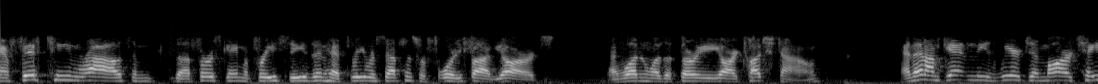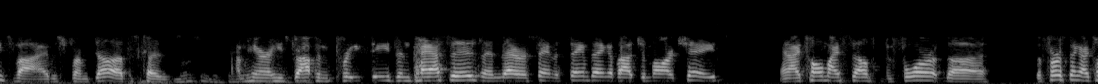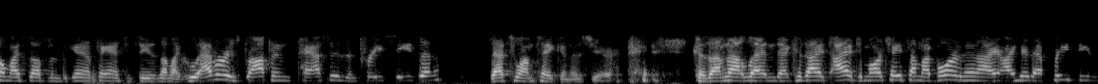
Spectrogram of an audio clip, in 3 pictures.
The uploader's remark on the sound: phone calls for roughly 2 hours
